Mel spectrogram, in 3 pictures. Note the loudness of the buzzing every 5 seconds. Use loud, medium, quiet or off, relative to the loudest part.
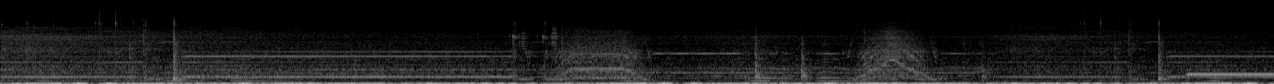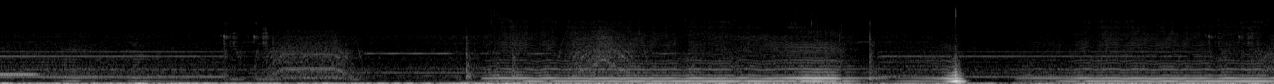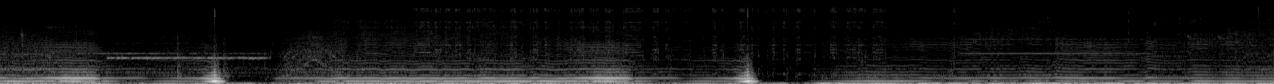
quiet, quiet, quiet, medium, loud, loud, loud, quiet.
